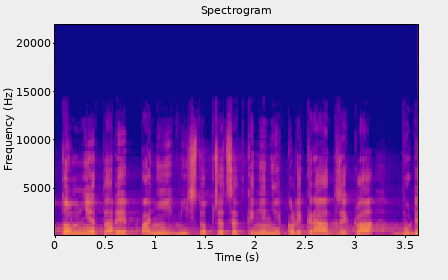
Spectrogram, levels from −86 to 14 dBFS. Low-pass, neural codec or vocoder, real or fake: 14.4 kHz; none; real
